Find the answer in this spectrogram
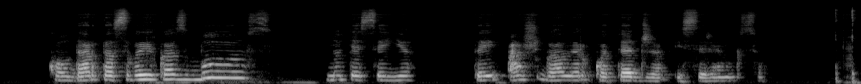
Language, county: Lithuanian, Panevėžys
